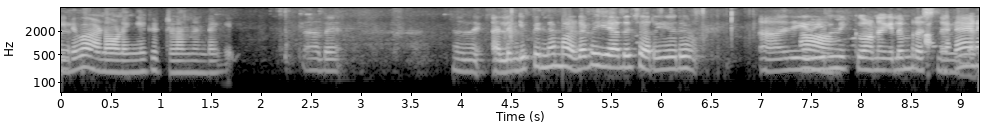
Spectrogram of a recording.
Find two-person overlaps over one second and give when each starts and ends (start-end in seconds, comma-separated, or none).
none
